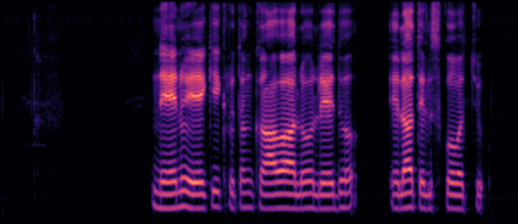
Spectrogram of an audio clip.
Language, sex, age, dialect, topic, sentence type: Telugu, male, 18-24, Telangana, banking, question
